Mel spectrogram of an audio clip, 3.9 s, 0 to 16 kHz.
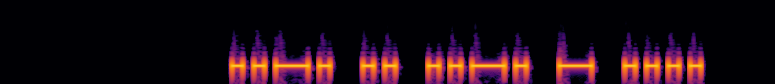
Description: Morse code, heard as a keyed tone, about 22 wpm, 700 Hz. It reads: FIFTH
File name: 5 Letter Words - First 3 Letters Given - 22wpm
